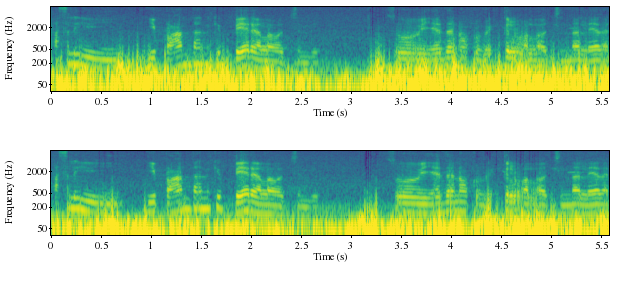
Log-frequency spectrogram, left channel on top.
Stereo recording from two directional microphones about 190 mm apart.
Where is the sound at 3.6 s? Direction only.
5° right (ahead or behind).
